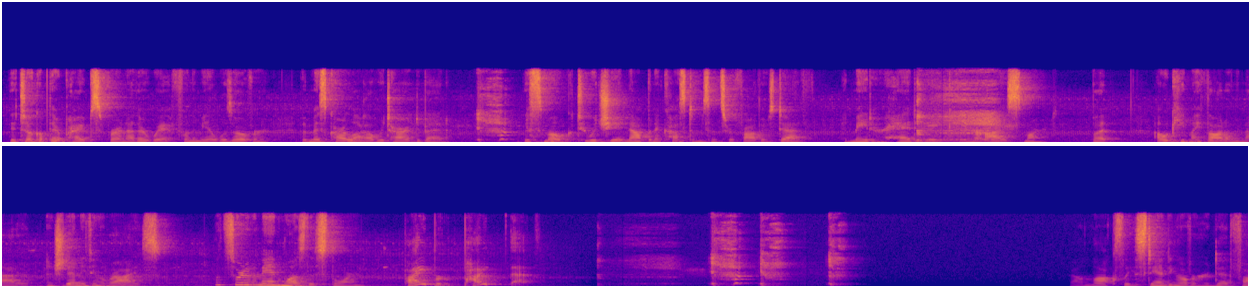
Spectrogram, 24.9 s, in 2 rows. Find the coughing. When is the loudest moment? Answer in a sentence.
The volume of the coughing peaks at 10 seconds.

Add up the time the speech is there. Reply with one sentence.
You can hear the speech for 19 seconds altogether.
